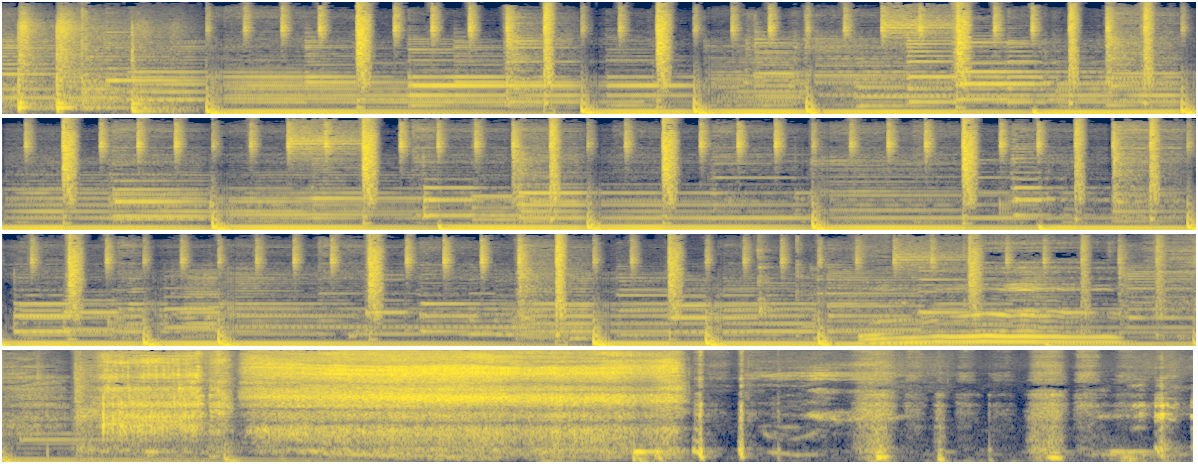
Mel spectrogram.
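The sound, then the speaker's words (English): A voice imitates an alien with a harsh, breathy hiss lasting about three seconds, after a long stretch of deep, droning tones and pulsing sounds. Then it breaks off into short, choppy noises. “White noise or your alien impression”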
